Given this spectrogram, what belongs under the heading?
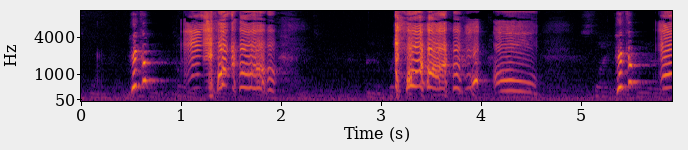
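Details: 6-month-old baby girl with hiccups: short, abrupt catches mixed with laughter and babbling.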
